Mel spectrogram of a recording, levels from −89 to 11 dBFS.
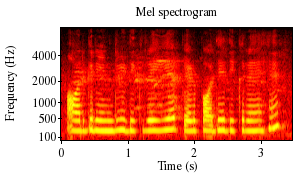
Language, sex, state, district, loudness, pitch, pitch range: Hindi, female, Punjab, Kapurthala, -16 LUFS, 230 Hz, 225-240 Hz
